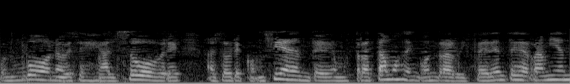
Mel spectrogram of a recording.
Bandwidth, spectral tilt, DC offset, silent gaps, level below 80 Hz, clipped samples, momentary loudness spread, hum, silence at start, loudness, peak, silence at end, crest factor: 5 kHz; -9.5 dB/octave; 4%; none; -58 dBFS; under 0.1%; 6 LU; none; 0 s; -29 LUFS; -12 dBFS; 0 s; 16 dB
